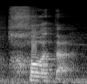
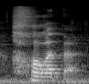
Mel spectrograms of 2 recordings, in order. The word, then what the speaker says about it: Jota: Katulad ng letrang J, ito naman ay ang J pinupronounce sa Espanyol bilang Jota. Jota.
